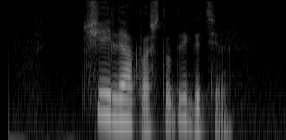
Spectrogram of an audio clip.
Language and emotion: Russian, neutral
